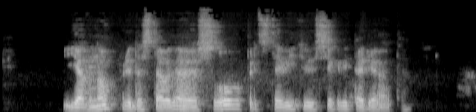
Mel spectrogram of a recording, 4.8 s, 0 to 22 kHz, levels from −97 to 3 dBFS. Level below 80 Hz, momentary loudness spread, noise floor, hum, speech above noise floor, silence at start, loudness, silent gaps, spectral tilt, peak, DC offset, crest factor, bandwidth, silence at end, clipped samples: -66 dBFS; 8 LU; -83 dBFS; none; 60 dB; 0.65 s; -23 LUFS; none; -4.5 dB/octave; -2 dBFS; under 0.1%; 22 dB; 15.5 kHz; 0.65 s; under 0.1%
